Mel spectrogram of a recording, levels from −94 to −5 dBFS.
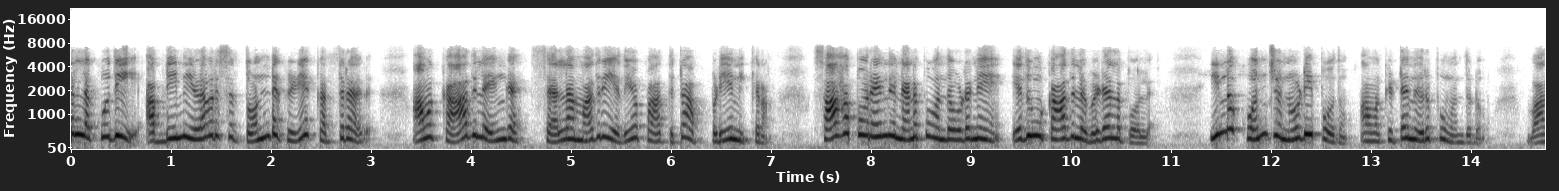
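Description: No faults occur anywhere in this recording.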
